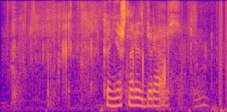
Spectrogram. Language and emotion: Russian, neutral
